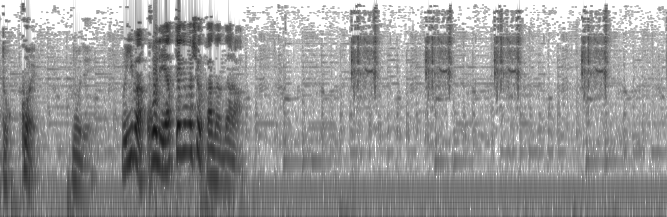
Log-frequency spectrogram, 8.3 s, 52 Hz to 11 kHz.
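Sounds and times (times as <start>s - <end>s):
speech: 0.0s - 3.2s
phone camera shutter clicks: 4.4s - 6.6s, 7.3s - 7.7s.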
